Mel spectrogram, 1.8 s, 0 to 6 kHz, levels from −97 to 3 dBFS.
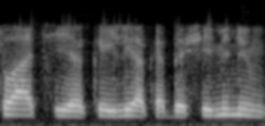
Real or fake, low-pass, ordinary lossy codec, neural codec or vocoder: real; 5.4 kHz; AAC, 48 kbps; none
